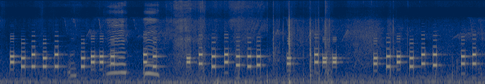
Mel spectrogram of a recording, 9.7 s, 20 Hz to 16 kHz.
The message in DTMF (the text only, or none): 01313 1008 #2 *92#525 7 #** 720196 89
